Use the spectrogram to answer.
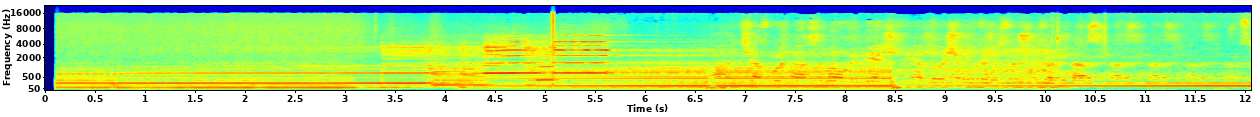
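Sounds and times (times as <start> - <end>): electric guitar and bass drone: 0.1 - 12.0.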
